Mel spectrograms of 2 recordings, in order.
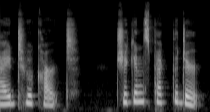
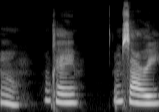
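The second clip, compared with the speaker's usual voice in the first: small, little, hushed, quiet voice; 2 semitones higher, 4 dB louder than usual. Annie answers Leonardo after he tells her and Jack to go, in a small voice. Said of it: "said Annie in a small voice".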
